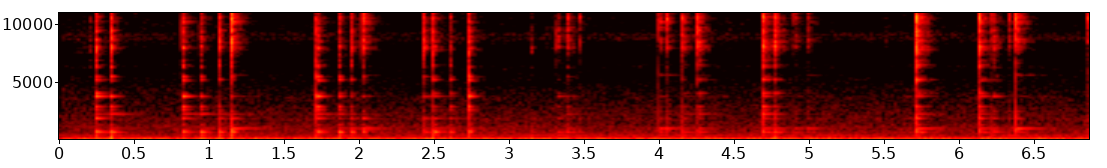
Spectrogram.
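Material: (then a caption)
Copper. A copper mug is tapped in quick clusters of light strikes, each giving a short, bright metallic clink with a faint ring. A steady low hum sits underneath throughout.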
